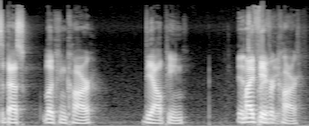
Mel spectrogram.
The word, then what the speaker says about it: Alpine: Looking ahead to the other team that's got a new name, and this is how you pronounce it, Alpine. It's not Alpine, which is what it looks like. – It's French.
